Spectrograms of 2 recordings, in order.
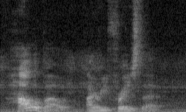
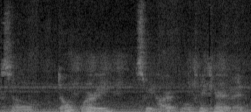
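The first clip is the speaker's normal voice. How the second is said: softer tender voice; softer tender reassurance; 6 semitones lower, 12 dB quieter than usual. Acted. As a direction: comfort her gently. GM reassuring as Mister Green.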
